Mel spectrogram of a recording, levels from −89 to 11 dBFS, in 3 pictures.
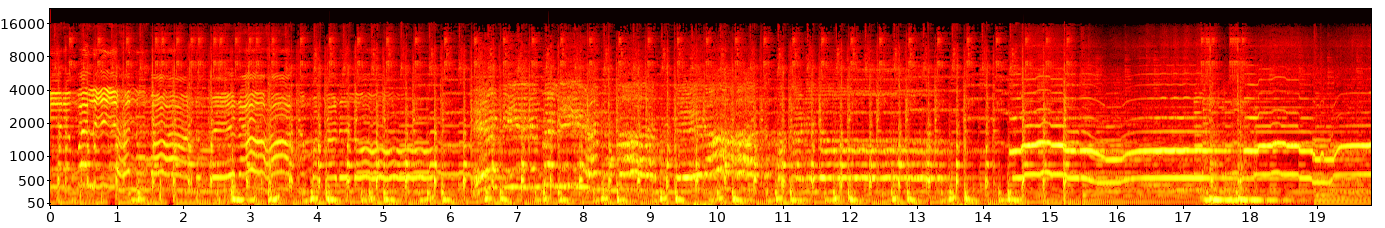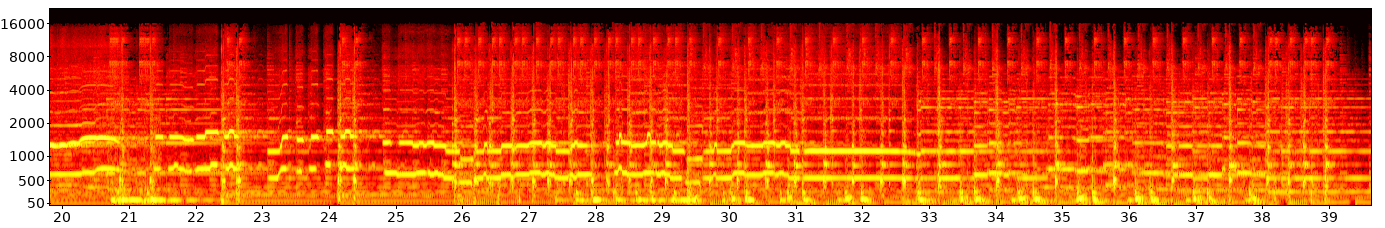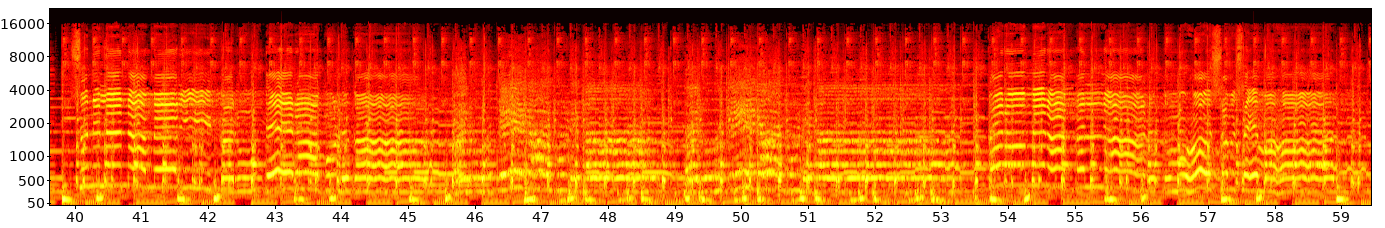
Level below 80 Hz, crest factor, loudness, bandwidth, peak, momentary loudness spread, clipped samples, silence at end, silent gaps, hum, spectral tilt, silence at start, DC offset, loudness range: -30 dBFS; 12 dB; -11 LUFS; 16.5 kHz; 0 dBFS; 7 LU; under 0.1%; 0 s; none; none; -4.5 dB/octave; 0 s; under 0.1%; 4 LU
